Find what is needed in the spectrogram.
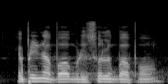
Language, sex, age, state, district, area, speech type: Tamil, male, 30-45, Tamil Nadu, Tiruppur, rural, spontaneous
